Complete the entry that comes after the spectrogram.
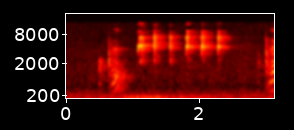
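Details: Alexandrine parakeet kept as a talking pet that says "Mithu Aajao": a short slurred downward note, then a quick run of six sharp, buzzy high chirps, ending in another harsh burst.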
